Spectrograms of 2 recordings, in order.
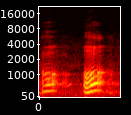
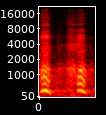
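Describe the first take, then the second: First: It sounds like a loud exclamation. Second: It sounds frightened and shocked.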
